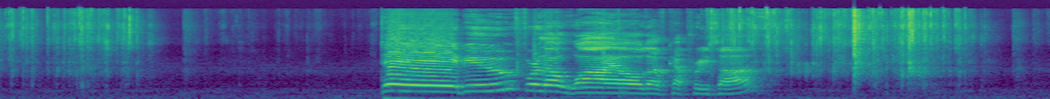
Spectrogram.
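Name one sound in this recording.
A plastic card pack crinkles as it is torn open.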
